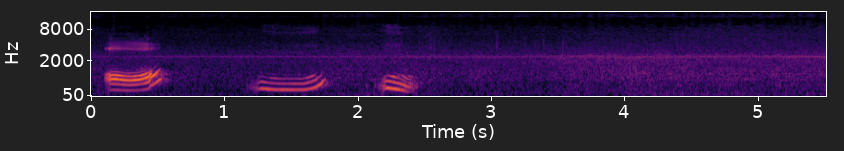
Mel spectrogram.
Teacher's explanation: আর স্রধ্বনি এই শ্রেণীর এরপরে আসে পশ্চাৎ স্বরধ্বনি। এই জাতীয় স্বরধ্বনি জীবের পেছনের অংশের সাহায্যে উচ্চারণ করতে হয়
